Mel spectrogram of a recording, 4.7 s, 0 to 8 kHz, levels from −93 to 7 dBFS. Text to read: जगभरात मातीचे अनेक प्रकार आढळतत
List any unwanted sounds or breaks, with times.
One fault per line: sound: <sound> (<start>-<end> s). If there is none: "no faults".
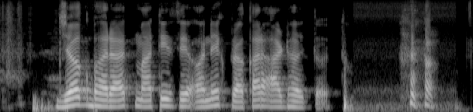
sound: laugh (4.0-4.4 s)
